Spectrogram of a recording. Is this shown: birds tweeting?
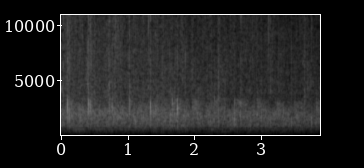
no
